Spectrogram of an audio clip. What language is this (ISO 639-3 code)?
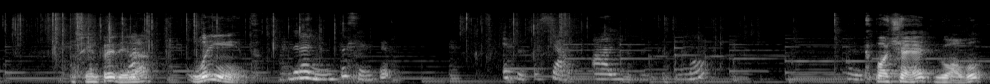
ita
